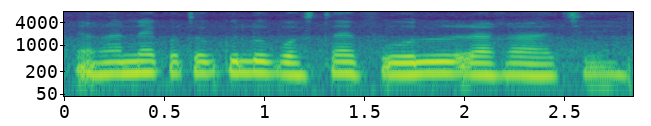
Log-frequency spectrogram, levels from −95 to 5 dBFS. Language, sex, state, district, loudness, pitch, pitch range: Bengali, female, Assam, Hailakandi, -13 LUFS, 180 Hz, 170-185 Hz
